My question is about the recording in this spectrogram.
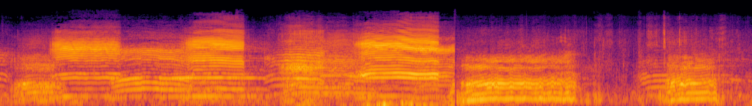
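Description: A flock of ewes and lambs bleating over one another, deep and high calls overlapping almost without pause, with a brief lull about eight seconds in. The ewes and lambs are calling to each other as the lambs are reunited with their mothers.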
